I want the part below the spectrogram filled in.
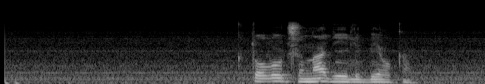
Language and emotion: Russian, neutral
